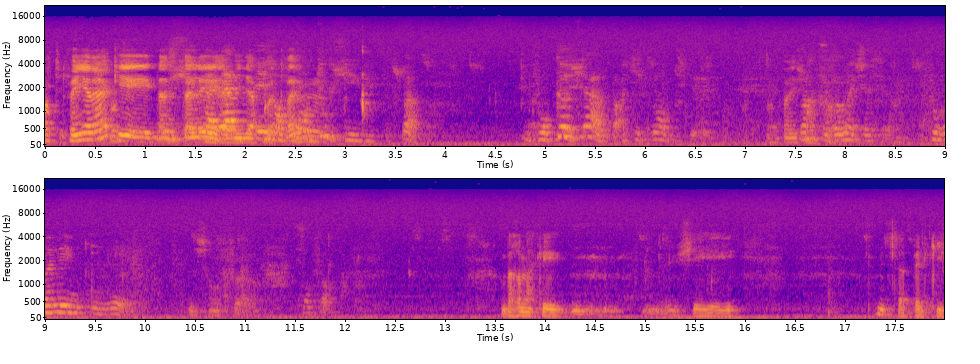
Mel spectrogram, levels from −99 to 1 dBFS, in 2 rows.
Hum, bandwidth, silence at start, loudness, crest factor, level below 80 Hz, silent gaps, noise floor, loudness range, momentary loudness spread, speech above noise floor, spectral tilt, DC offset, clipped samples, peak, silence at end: none; 16 kHz; 0 s; -25 LUFS; 22 dB; -50 dBFS; none; -46 dBFS; 16 LU; 25 LU; 20 dB; -4 dB/octave; under 0.1%; under 0.1%; -4 dBFS; 0 s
